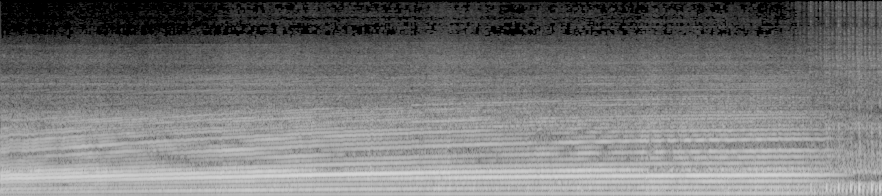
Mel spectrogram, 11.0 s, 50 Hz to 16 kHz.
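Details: Moped with performance parts and Bing carburetor during jetting, jet changed from 76 to 74: pitch climbs slowly and smoothly at wide open throttle for ten seconds, then drops as throttle closes; no obvious stutter or four-stroking.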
